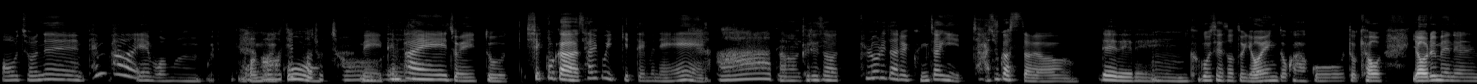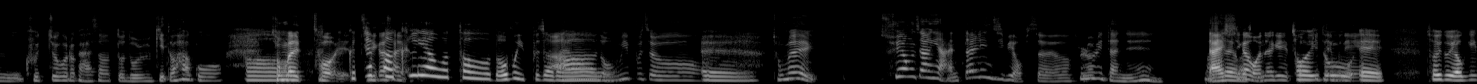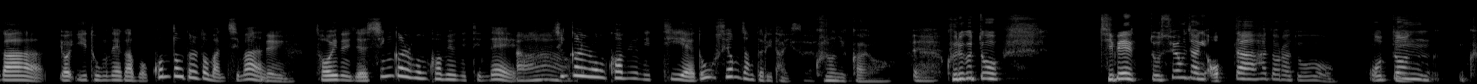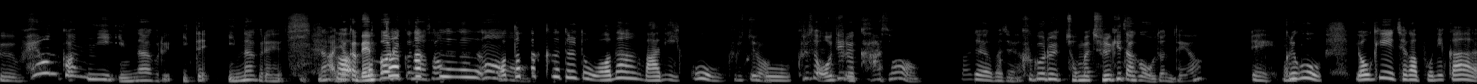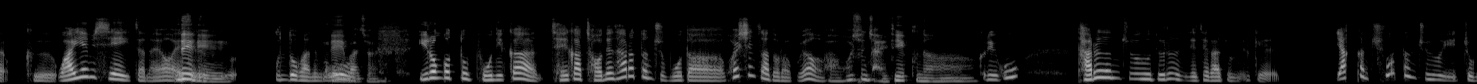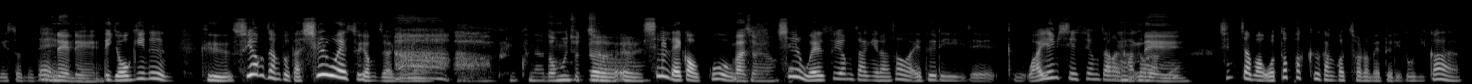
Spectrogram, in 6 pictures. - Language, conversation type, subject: Korean, unstructured, 여름 방학과 겨울 방학 중 어느 방학이 더 기다려지시나요?
- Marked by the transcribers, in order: other background noise; tapping; gasp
